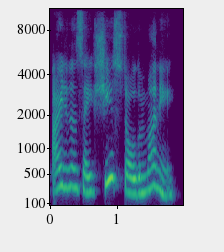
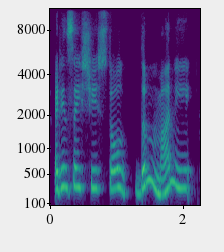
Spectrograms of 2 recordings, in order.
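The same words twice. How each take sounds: First: The word she carries the main stress. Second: The word money carries the main stress. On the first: Someone else stole the money. "I'm trying to focus on the she" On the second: She stole something other than money. "it means like she stole something different"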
